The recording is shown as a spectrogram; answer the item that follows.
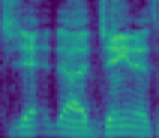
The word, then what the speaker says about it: Janus: So why don't we actually just discuss that answer in the context of the real world, in the context of that Janus, I believe it's pronounced Janus, the Janus case that was just ruled on at the Supreme Court.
